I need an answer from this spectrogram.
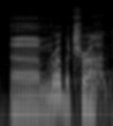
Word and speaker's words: Robotron: to know he says Robotron you only it's not it's neither its its Robotron robo with an a Robotron I think it's robotruck no bow Robotron yeah I mean I'm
